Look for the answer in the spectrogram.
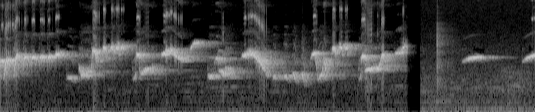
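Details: White-rumped shama song, a rich, fast medley of loud whistled notes jumping up and down with harsh squawky bits, about four seconds, then a brief gap, a faint low hum and a single clear whistle.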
